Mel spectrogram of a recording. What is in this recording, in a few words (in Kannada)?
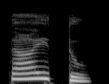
"ದ್ಯುತಿ", Kannada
